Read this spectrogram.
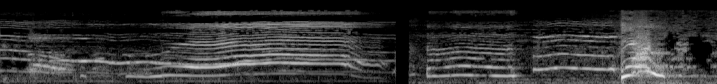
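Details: Sustained wailing cries with rising and falling pitch, a brief breath pause, then more crying and a sharp squeal, over music: ordinary infant crying.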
